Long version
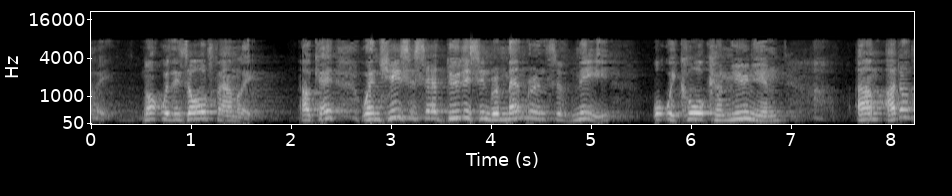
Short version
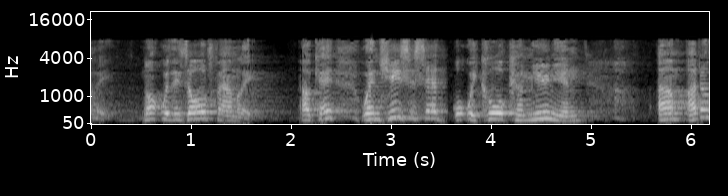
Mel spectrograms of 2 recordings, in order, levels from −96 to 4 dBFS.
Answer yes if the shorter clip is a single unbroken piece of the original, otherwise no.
no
